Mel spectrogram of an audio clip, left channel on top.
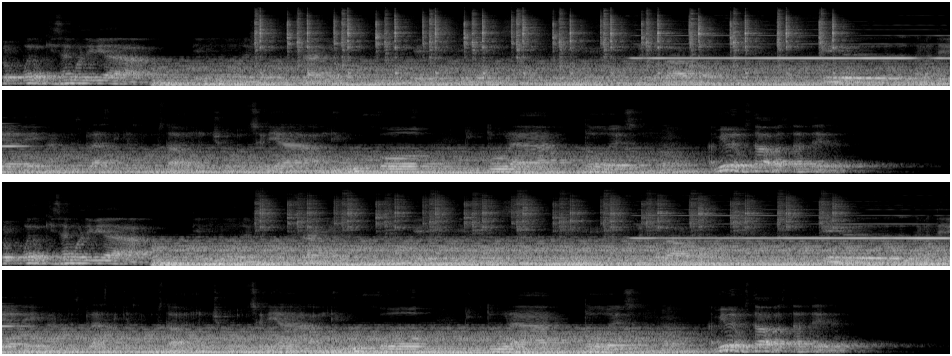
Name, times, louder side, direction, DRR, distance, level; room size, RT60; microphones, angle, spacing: voice 1, 0.0-1.6 1.9-3.5 3.8-7.2 8.2-17.9, right 1 dB, 10° right, -1 dB, 1.8 m, -25 dB
sound 1, 1.5-16.7, right 4 dB, 80° right, 0.6 m, -22 dB
sound 2, 2.5-8.4, left 5 dB, 45° left, 1.9 m, -33 dB
Wind instrument woodwind instrument, 6.3-9.6, left 1 dB, 20° left, 3.5 m, -26 dB
15.0 x 8.3 x 6.6 m, 1.1 s
head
